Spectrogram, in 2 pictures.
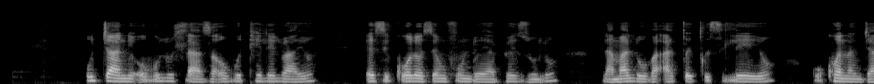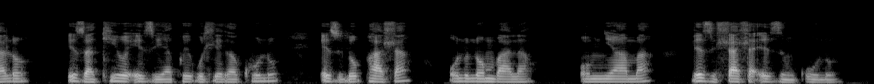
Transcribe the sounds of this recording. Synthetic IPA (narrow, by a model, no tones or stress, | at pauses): u̥t͡ʃʼaniʔo̰βṵluɬa̰zaoβutʰɛlɛlwajɔ | esiɣɔlɔseɱfundʱɔjapʰezulu | lamaluβa̰ʔaǀeǀisilɛjɔ | ɣṵkʰɔnand͡ʒʱalɔ | izakʰiwɛʔezijakʰweɣuɬɛɣakʰulu | ezilɔpʰaɬa | olulom̩βala | om̩ɲama | leziɬaɬaʔeziŋkʼuːlu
